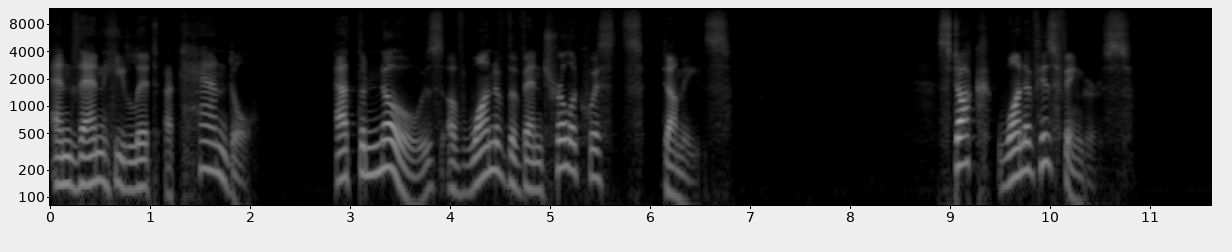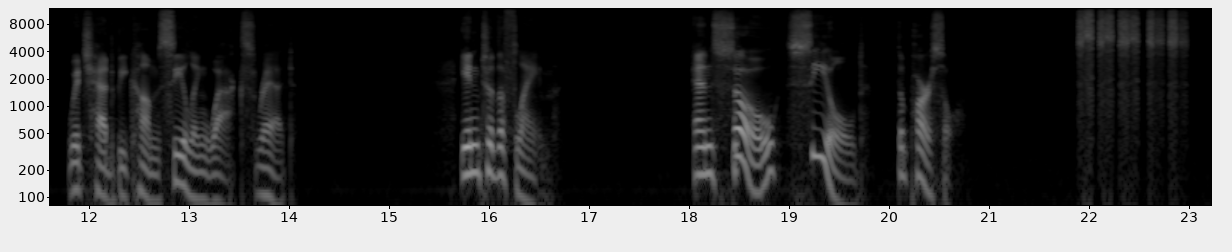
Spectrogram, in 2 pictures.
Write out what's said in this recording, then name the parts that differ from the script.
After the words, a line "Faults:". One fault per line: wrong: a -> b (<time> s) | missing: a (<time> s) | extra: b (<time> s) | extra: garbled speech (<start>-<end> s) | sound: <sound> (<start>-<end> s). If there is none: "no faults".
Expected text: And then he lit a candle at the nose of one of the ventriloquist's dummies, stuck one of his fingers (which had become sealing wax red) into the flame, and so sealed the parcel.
And then he lit a candle at the nose of one of the ventriloquist's dummies, stuck one of his fingers (which had become sealing wax red) into the flame, and so sealed the parcel.
Faults:
sound: laugh (21.9-23.0 s)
